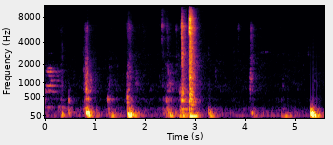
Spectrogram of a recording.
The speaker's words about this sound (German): Ich mach kurz die Tür zu.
